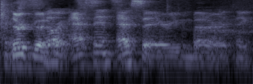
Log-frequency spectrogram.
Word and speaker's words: Esse: Essay are even better, I think. The Essays maybe Essay? better. Essay made in Britain. How do you Most the spell that? Essays SESSE. Like Yo Essay, but they they I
